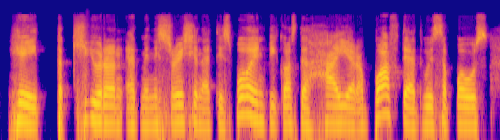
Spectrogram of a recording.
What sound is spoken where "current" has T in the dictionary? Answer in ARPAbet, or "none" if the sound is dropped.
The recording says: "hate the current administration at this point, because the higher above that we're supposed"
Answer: none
